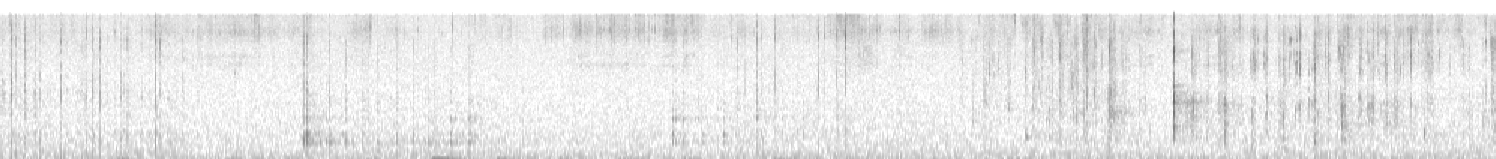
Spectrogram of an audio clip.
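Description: Short fingernails tap on a tall, clear plastic body-spray bottle with a label, a spray cap and liquid inside. The result is a quiet, steady patter of many light, clicky taps with bright, crisp edges over a faint low hum.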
